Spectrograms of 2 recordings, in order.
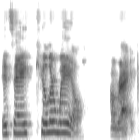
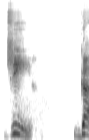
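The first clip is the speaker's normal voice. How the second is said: ordinary delivery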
